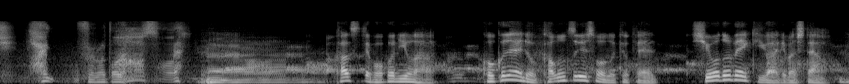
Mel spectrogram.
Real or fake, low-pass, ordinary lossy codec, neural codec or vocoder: fake; none; none; codec, 16 kHz, 0.8 kbps, ZipCodec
